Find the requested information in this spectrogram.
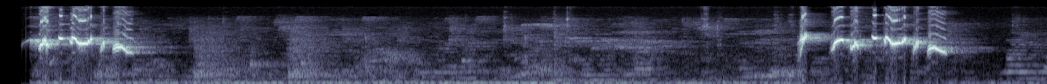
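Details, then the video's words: Red-whiskered bulbul, kept for training, giving morning song: two loud whistled warbling phrases, each under a second, wavering and falling in pitch, separated by about three seconds of quiet with faint background murmur. "Luyện Giọng Chào Mào Hót Sáng Kích Chào Mào Bổi"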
